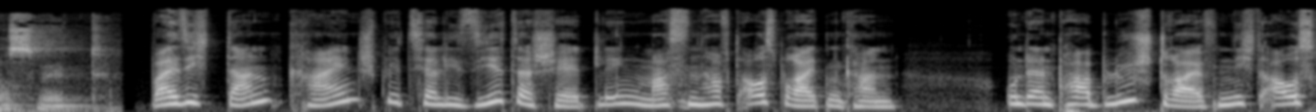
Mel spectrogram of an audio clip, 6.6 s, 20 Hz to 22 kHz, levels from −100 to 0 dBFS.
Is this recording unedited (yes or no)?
yes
